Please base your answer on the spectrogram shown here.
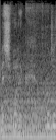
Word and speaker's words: Shmulik: My name is Shmulik. Could you spell it for me, please?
